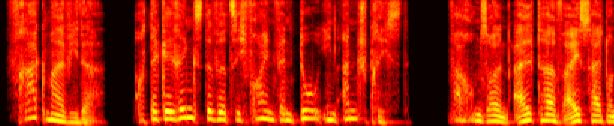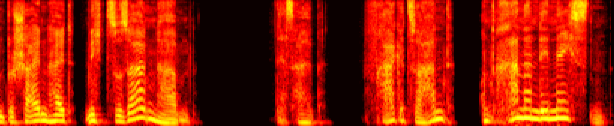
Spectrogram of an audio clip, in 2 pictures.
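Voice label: advert, gentle; Werbung; Sanft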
